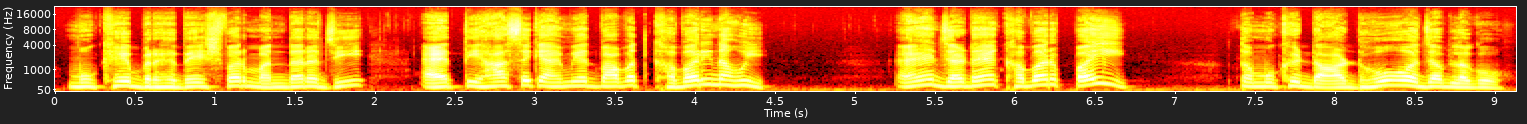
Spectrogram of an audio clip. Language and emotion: Sindhi, surprised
